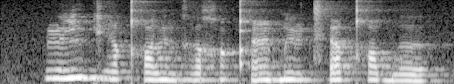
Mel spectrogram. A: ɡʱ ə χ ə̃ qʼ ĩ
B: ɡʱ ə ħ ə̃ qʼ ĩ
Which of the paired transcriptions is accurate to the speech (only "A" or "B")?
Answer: A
